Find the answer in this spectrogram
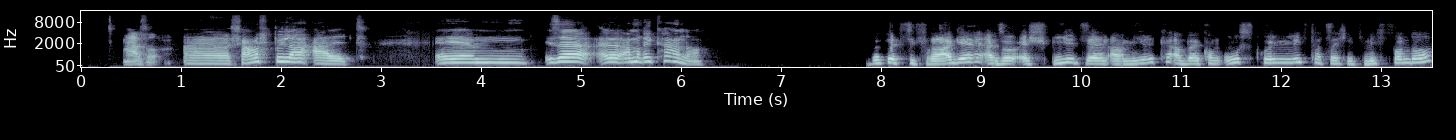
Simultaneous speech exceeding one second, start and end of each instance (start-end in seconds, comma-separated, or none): none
